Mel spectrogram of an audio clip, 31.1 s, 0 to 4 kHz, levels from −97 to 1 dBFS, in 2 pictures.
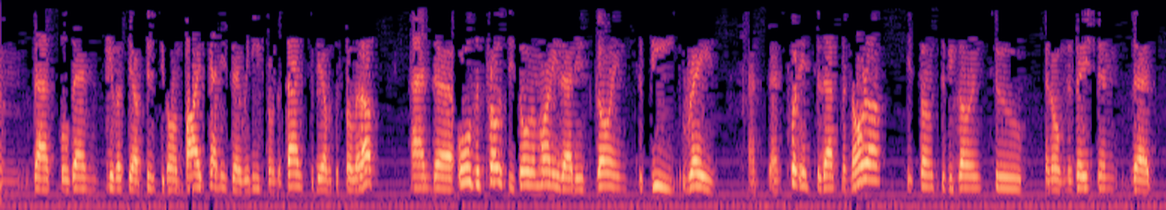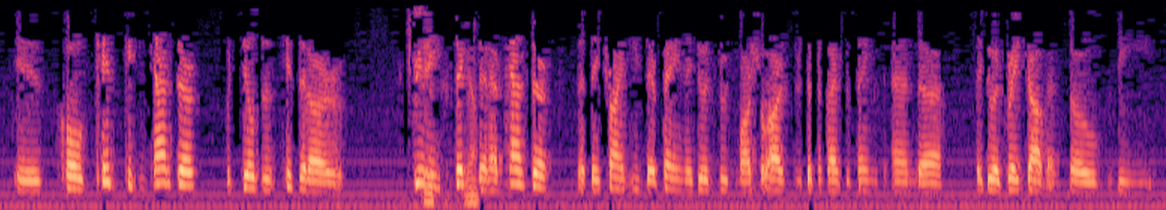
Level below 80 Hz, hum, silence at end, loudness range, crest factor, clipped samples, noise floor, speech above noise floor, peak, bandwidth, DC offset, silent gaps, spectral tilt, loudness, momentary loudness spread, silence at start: -44 dBFS; none; 0.2 s; 5 LU; 18 dB; under 0.1%; -43 dBFS; 26 dB; 0 dBFS; 3.8 kHz; under 0.1%; none; -11 dB/octave; -18 LUFS; 13 LU; 0 s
